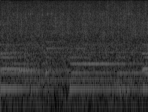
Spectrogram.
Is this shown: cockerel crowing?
no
